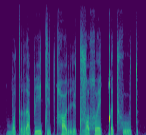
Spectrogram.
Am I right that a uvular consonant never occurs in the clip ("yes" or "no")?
no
